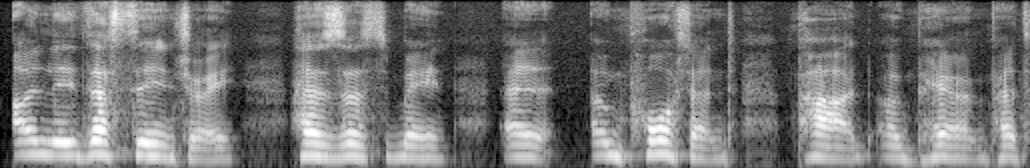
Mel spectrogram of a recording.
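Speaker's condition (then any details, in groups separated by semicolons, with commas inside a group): Motor neuron disease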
